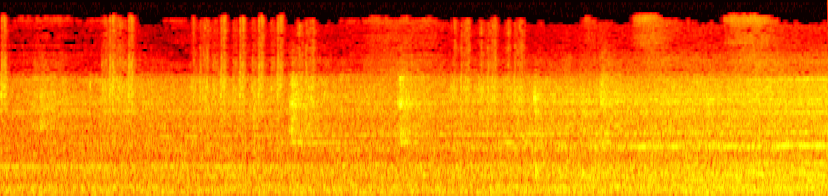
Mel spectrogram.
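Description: Electric locomotive hauling passenger coaches on an approach, its rumble growing steadily louder as it nears. A faint steady high tone joins about two seconds in.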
